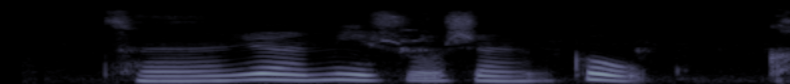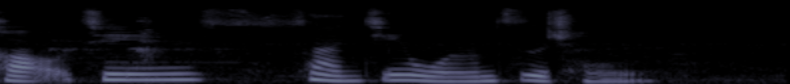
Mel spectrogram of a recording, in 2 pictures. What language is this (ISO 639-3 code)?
zho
